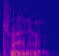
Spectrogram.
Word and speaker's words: Toronto: Toronto.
